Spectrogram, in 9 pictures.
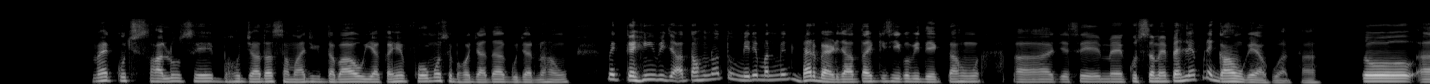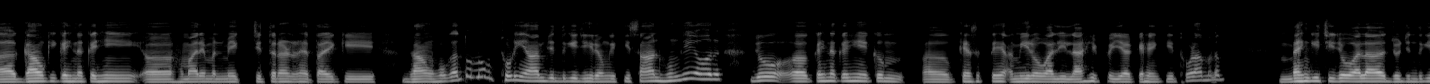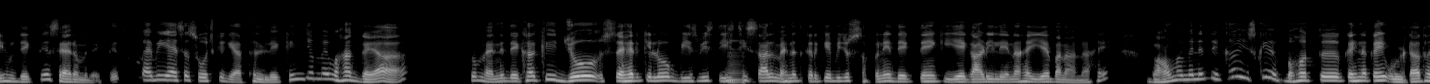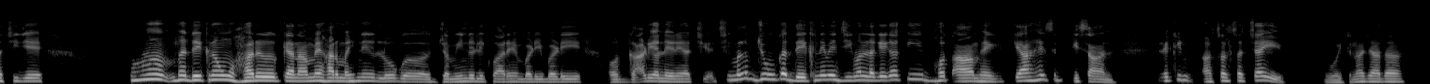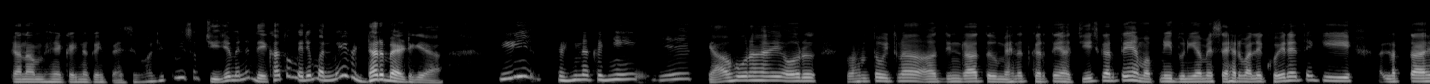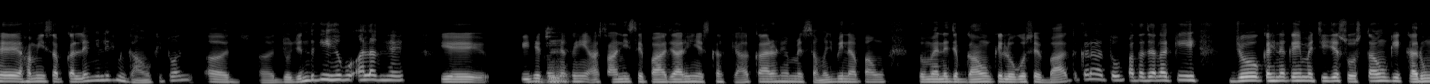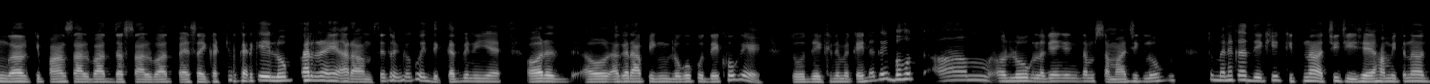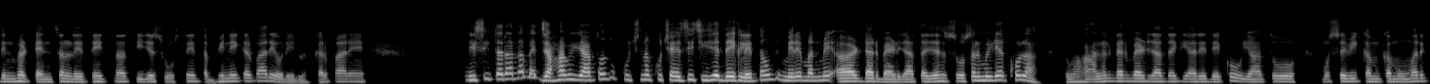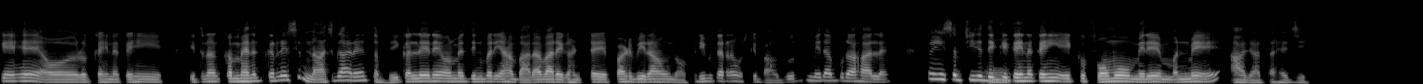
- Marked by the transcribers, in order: in English: "फ़ोमो"; in English: "लाइफ़"; in English: "टेंशन"; in English: "फ़ोमो"
- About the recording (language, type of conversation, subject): Hindi, advice, FOMO और सामाजिक दबाव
